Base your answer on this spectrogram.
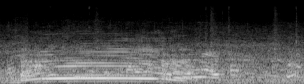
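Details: A single sustained, steady moo lasting over a second from a bull at the Nueva Guadalupe livestock market in El Salvador, ending in a short fall, with a faint crowd murmur.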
